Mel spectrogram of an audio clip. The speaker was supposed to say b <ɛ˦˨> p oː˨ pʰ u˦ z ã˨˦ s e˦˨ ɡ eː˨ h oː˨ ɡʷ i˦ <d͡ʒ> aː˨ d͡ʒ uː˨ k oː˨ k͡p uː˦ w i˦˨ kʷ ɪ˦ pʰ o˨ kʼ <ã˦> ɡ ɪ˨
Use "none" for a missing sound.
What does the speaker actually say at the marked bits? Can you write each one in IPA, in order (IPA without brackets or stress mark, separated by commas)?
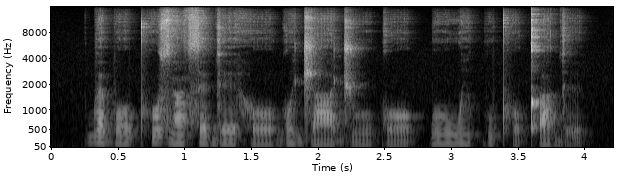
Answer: ɛ˦˨, d͡ʒ, a˦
